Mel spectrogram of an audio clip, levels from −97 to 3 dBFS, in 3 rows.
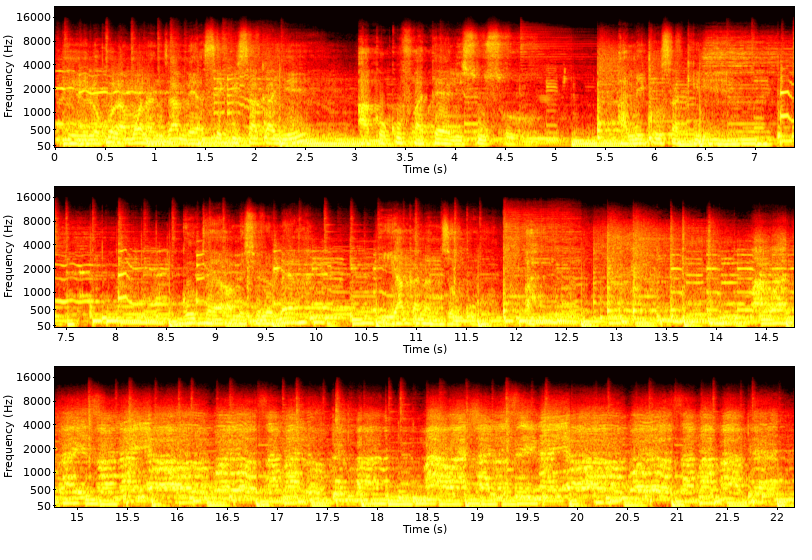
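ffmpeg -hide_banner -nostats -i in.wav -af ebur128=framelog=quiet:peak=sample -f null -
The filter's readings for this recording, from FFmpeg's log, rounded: Integrated loudness:
  I:         -12.2 LUFS
  Threshold: -22.2 LUFS
Loudness range:
  LRA:         2.2 LU
  Threshold: -32.3 LUFS
  LRA low:   -13.5 LUFS
  LRA high:  -11.4 LUFS
Sample peak:
  Peak:       -4.4 dBFS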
